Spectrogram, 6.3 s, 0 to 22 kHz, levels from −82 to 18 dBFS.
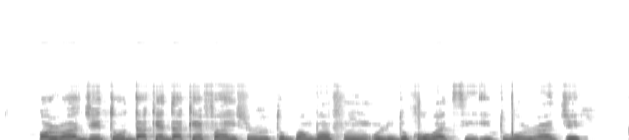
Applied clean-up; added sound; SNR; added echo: none; none; none; none.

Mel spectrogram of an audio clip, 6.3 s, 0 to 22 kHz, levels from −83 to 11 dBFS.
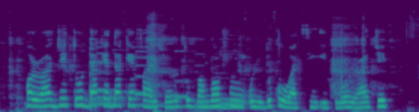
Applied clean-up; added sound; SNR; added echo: classical method log-MMSE.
